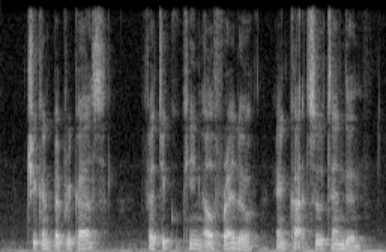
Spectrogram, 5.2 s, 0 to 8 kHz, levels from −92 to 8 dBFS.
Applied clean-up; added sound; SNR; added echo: none; none; none; none.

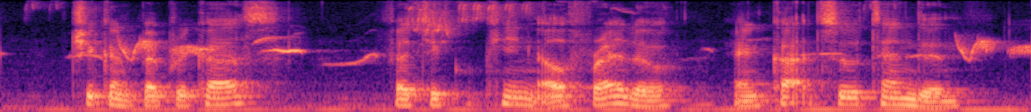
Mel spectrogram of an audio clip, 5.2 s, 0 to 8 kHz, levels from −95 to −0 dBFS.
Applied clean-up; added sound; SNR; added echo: none; Bird; 11 dB; none.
